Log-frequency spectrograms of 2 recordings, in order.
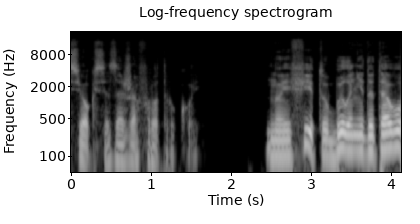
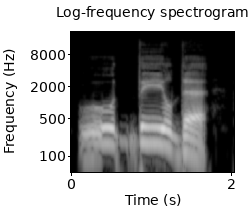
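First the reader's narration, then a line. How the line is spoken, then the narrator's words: Melancholy drawl. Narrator (Russian): с тоской протянул он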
